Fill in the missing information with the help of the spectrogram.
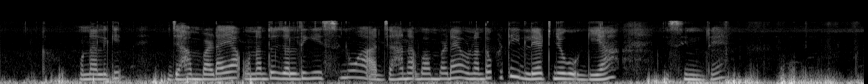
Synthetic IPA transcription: ɔnaləɡit̪̚ˀd͡ʒaɦambaɽajaʔɔnad̪ɔd͡ʒald̪iɡɛisinɔwaa̰ɾd͡ʒaɦanaʔbambaɽajaɔnad̪ɔkaʈilɛʈɲɔɡɔʔɡɛjaisinɾɛ

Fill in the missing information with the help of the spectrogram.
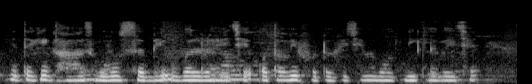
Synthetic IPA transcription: d͡ʒet̪əkiɡʱasbəɦut̪səbʱiuɡəlɾəɦɛt͡ʃʰɛʔɔt̪ɔbʱipʰoʈokʰit͡ʃemebəɦut̪nikləɡɛt͡ʃʰɛ

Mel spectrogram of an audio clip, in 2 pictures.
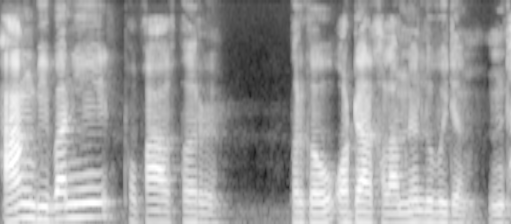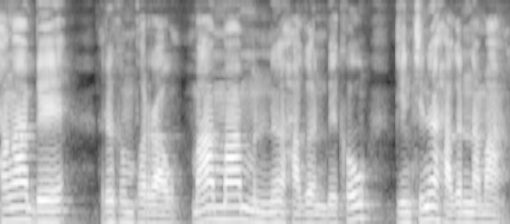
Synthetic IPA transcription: aŋbibanitʰɔpʰapʰɯɾ | pʰɯɾkʰɯwɔɾdaɾkʰalamnɯlubɯjdɯŋn̩tʰaŋabe | ɾɯkʰɯmpʰɯɾawmamamɯnːɯhaɡɯnbekʰɯwd͡ʒintʰinɯɦaɡɯnːama

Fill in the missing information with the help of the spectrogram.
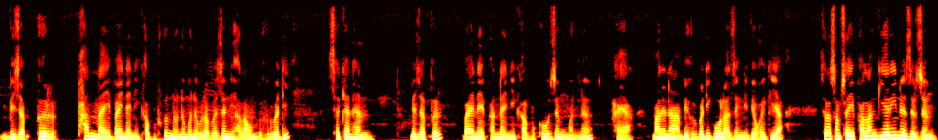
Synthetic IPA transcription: bizapʰːɯɾ | pʰanːajbajnajnikʰabupʰkʰɯnɯnɯmɯnɯblabɯzɯŋniɦalamɔbeɦuɾbadi | sekenɦen | bezapʰːɯɾ | bajnajpʰanːajnikʰa̰bukʰɯwzɯŋmɯnːɯ | haja | manɯnabeɦuɾbadiɡɔlazɯŋnibjawɦajɡɯja | saɾasamsajipʰalaŋɡijaɾinɯzɯɾzɯŋ

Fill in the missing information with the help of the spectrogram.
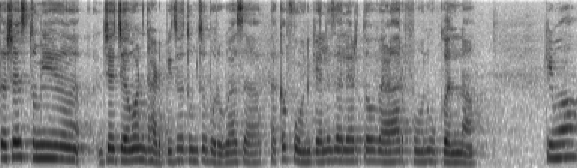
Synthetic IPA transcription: t̪əɕet͡st̪um̤iː | d͡ʑed͡ʑeʋəɳd̪ʱaɽpid͡zɔt̪umt͡sɔbʱuɾɡasat̪jakafonkeləd͡zaljaɾt̪ɔʋɛɭaɾfonukəlna | kĩw̃ʋa

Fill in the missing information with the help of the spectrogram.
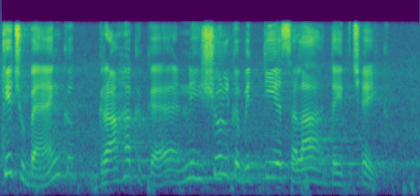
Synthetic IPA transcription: kɪt͡ʃʰubɛ̃ːŋk | ɡɾaːɦəkːenɪɦʃʊlkʋɪt̪ːijəsɐlaːɦd̪eɪt̪t͡ʃʰeːk

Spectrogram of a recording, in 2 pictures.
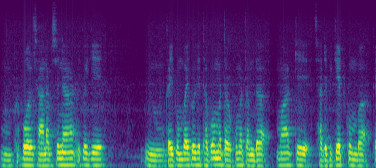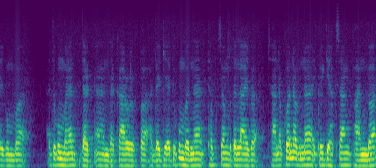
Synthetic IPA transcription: pʰut̚bolsanɐbɐsinɐɐ̰kʰojɡi | kɐjɡumbɐikʰojɡitʰɐbuk̚bɐmɐtɐwɐk̚pɐmɐtɐmdɐmakːisɐɾtipʰiketkumbɐkɐjɡumbɐ | ɐduɡumbɐnɐddɐkaɾoɾɐk̚pɐɐ̰dɐɡiɐduɡumbɐnɐtʰɐbuk̚t͡ʃɐŋbɐdɐlajbɐsanɐkʰot̚nɐbɐnɐikʰojɡiɦɐk̚saŋpʰanbɐ

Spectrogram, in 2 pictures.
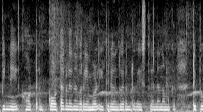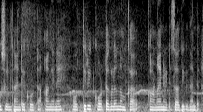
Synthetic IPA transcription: pinːe̞koːʈːɐko̞ːʈːɐɣɐɭe̞nːɨpɐrɐjumbo̞ːɭit̪ːiɾɐʋend̪uɐɾɐmprɐd̪e̞ːɕɐ̥t̪ːɨt̪ɐnːe̞nɐmukːɨ | ʈipːuːsilt̪aːnde̞ko̞ːʈːɐʔɐŋːɐne̞o̞t̪ːiɾuko̞ːʈːɐɣɐɭumnɐmukːɨ̰ | kaːɳaːnaːjiʈːɨsaːd̪ʱikʲːunːuɳɖɨ

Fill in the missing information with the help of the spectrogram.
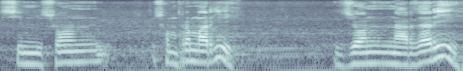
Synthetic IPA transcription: simsɔn | sɔmpʰɾamaɾi | d͡ʒɔnːaɾzaɾi

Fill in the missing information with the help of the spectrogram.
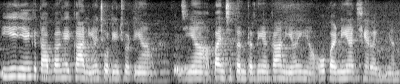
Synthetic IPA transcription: iːd͡ʒɪjãːkɪt̪aːbãːɡeːkaːnɪjãːt͡ʃʰoːʈɪãːt͡ʃʰoːʈɪjãː | d͡ʒɪjãːpəɲt͡ʃʰt̪ənt̪əɾd̪ɪjãːkaːnɪjãːɦoɪjãːʔoːpəɽnɪjãːətːʃʰɪjãːləɡd̪ɪjãː

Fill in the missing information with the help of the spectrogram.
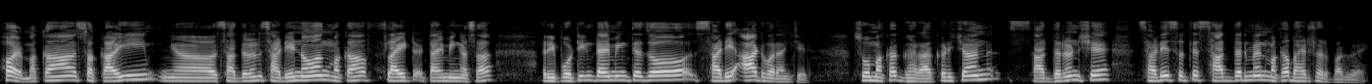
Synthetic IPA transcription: hɔjm̤akãsəkaɭi | sad̪ʱəɾəɳsaɽenəʋãŋɡm̤akaflaiʈʈːajmiŋɡasa | ɾipoɾʈĩŋɡʈajmiŋɡ̚t̪ad͡zɔsaɽeʔaʈʰʋəɾãɲt͡ɕeɾ | sɔm̤akaɡʱəɾakəɽt͡ɕansad̪ʱəɾəɳɕe | saɽesət̪esat̪̚d̪əɾmjanm̤akabʱaɦeɾsəɾpakd͡za̰j

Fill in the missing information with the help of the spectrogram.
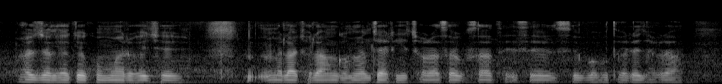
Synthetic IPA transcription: ɦəɾd͡ʒəɡəkekuməɾɦojt͡ʃʰɛ | melaʈʰelaɡʱʊməlt͡ʃaɾiet͡ʃʰoɽasɔksaːt̪ʰesesebəɦut̪beɾed͡ʒəɡɾa

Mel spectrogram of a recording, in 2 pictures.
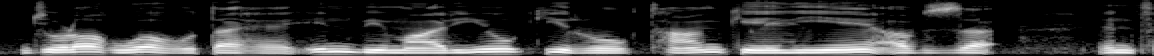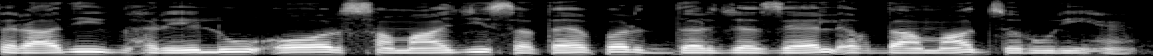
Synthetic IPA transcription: d͡ʒʊɽaɦuaɦoːt̪aɦɛʔɪnbiːmaːɾijõkiɾoːkt̪ʰaːmkelieɐ̰fz | ɪnfɪɾaːd̪iɡʱɐɾeːluʔɔːɾsɐmaːd͡ʒisɐt̪əɦpɐɾd̪ɐɾd͡ʒazɛːlɪqd̪aːmaːt̪zɐɾuːɾiɦɛ̃ː

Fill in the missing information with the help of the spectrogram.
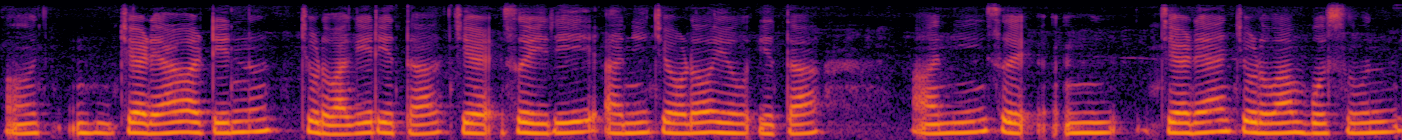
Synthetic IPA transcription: t͡ɕɛɽjãʋaʈiːnt͡ɕuɽʋaɡeɾjɛt̪at͡ɕɛsəjɾeanit͡ɕɔɽɔjjɛt̪aː | nis | t͡ɕɛɽjãt͡ɕuɽʋãmbəsuːn

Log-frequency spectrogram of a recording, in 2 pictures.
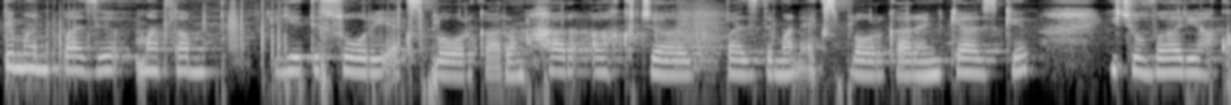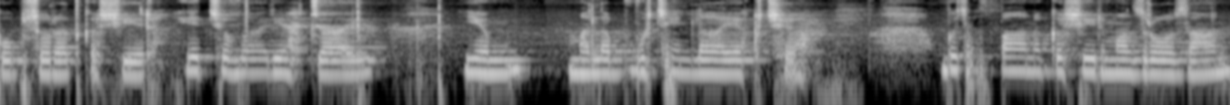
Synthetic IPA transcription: t̪imɐnpɐzmɐt̪lɐbjet̪isoːɾiʔḛksploːɾkɐ̰ɾunhɐɾɐkʰd͡ʒaːjpɐzʲt̪imɐnḛksploːɾkɐɾɐnʲkʲɐzkiit͡ʃʰiʋaːɾjahkʰuːbsuːɾɐt̪kɐʃiːɾjet͡ʃʰiʋaːɾjahd͡ʒaːjje | mɐt̪lɐbʋut͡ʃʰinʲlaːjɐkʰt͡ʃʰḭ | but͡ʃʰɐspaːnɨkɐʃiːɾmɐnzɾoːzaːn

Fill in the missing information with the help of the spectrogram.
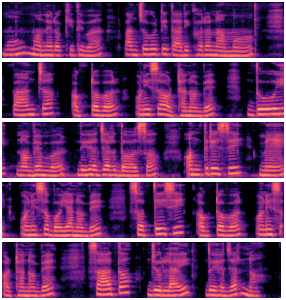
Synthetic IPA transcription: mũmɔneɾɔkʰit̪ʰiba | pant͡ʃɔkoʈit̪aɾikʰɔɾɔnamɔ | paɲt͡ʃɔː | kʈobɔɾ | uɽ̃isɔːʈʰːanɔbe | d̪ujnɔbʱembɔɾd̪ujɦɔd͡ʒaɾd̪ɔsɔɔ̰nt̪ɾisimeuɽ̃isɔbɔjanɔbe | sɔt̪ejsiɔk̚ʈobɔɾuɽ̃isɔɔʈʰanɔbe | sat̪ɔ | d͡ʒulaj | d̪ujɦɔd͡ʒaɾnɔ

